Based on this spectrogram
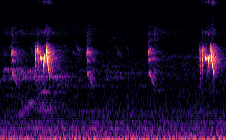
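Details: Red-headed flowerpecker calling during bird trapping with a decoy: short high-pitched ticking chips, a doubled burst at the start and another near the end, softer notes between.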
